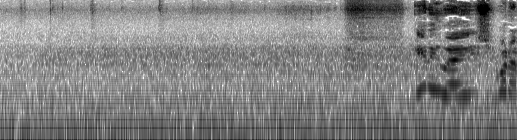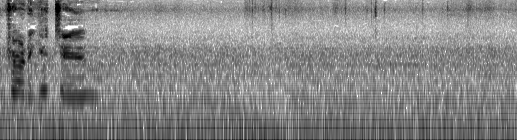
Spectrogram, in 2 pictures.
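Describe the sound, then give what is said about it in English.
Steady, loud low rumble of road bumps, outside noise and air rushing around a moving car, heard from inside the car, fills the whole recording, with a person briefly talking over it partway through. “It also eliminates sound distortion, so you may not hear as much as the bumps and outside noises and the air going around the car, the vehicle I'm in.”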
